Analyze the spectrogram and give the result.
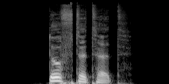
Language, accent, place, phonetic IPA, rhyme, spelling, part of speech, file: German, Germany, Berlin, [ˈdʊftətət], -ʊftətət, duftetet, verb, De-duftetet.ogg
- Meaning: inflection of duften: 1. second-person plural preterite 2. second-person plural subjunctive II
